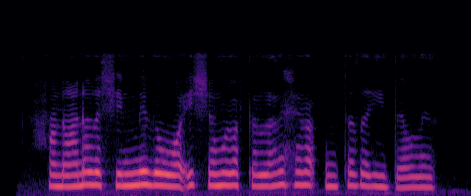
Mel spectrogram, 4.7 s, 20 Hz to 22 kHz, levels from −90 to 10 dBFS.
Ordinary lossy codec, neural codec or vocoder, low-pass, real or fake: Opus, 24 kbps; codec, 16 kHz, 1 kbps, FunCodec, trained on LibriTTS, 50 frames a second; 7.2 kHz; fake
